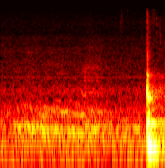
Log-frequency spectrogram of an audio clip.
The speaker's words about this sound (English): And I continue to speak, and you stop to knock. All the way through my talk, you're knocking like this.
